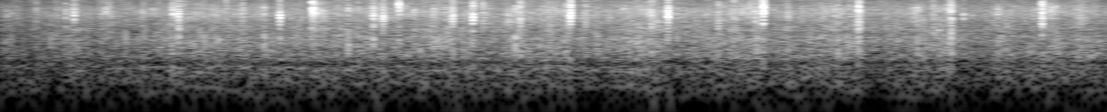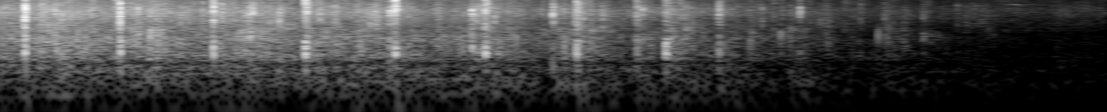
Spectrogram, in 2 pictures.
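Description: A large congregation applauding: a dense patter of many hands clapping that swells in the first second and dies away over the last two seconds.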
